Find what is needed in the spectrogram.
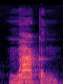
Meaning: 1. to make, create, prepare 2. to fix, to repair, to mend 3. to make, cause to become 4. Translated with to do with
- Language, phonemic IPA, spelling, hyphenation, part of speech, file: Dutch, /ˈmaːkə(n)/, maken, ma‧ken, verb, Nl-maken.ogg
